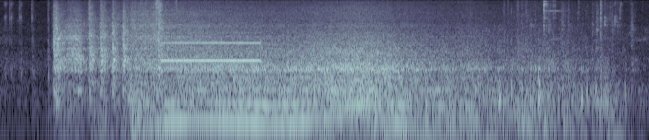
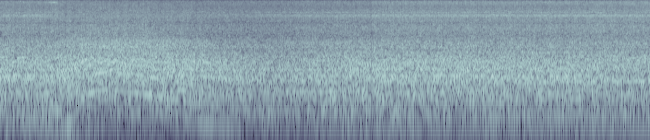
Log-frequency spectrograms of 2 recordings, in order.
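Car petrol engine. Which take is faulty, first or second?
first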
